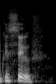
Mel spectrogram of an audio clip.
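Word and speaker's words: Kassouf: Is that how you pronounce his name? Oh yeah, William Kasouf.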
